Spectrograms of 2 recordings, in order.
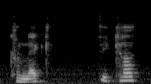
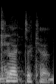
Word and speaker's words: Connecticut: It's a lot softer. Yeah, soft Connecticut. Like yeah, Connecticut. Yes, without the hard T sound. Connecticut.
